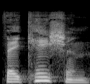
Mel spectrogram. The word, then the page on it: vacation: American English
